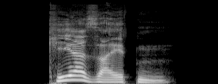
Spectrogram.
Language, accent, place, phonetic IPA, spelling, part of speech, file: German, Germany, Berlin, [ˈkeːɐ̯ˌzaɪ̯tn̩], Kehrseiten, noun, De-Kehrseiten.ogg
- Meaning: plural of Kehrseite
